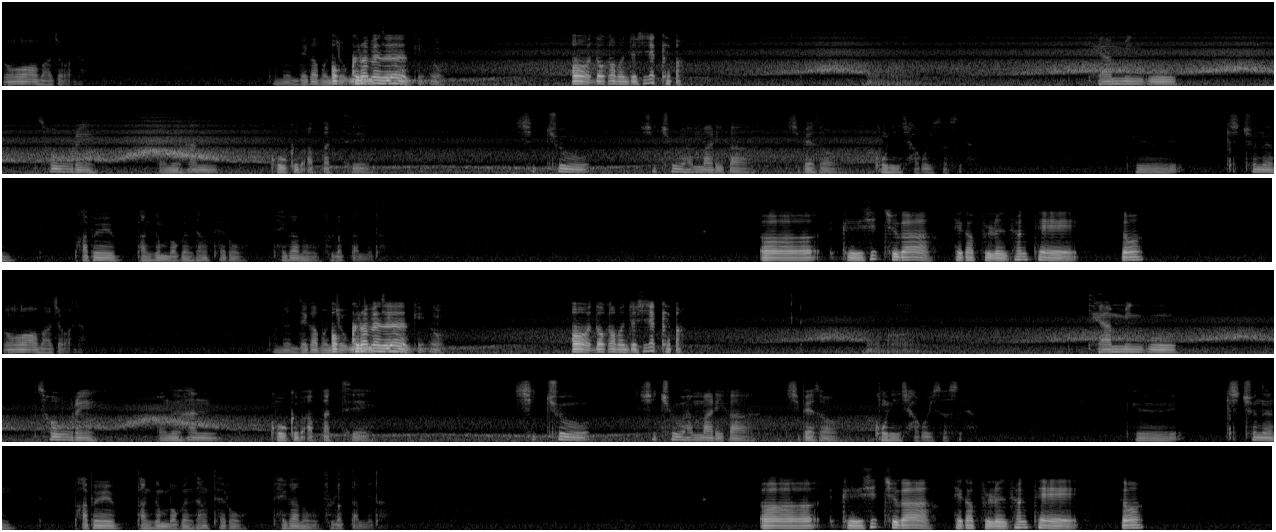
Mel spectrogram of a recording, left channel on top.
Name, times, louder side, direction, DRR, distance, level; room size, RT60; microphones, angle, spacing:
voice 1, 0.0-0.8 2.7-4.5 8.6-9.2 10.9-12.0 13.0-13.8 14.3-14.9 15.4-16.5 17.8-18.6 19.1-20.3 20.6-21.2 21.5-22.4 24.0-24.5 25.0-25.6 26.2-27.9 28.2-29.3 35.3-35.4, right 2 dB, 40° right, 1.2 m, -38 dB
sound 1, 3.2-21.5, left 3 dB, 65° left, 4.2 m, -46 dB
voice 2, 3.3-4.1 5.7-6.8 33.0-36.2 36.6-37.0, right 1 dB, 25° right, 0.9 m, -29 dB
head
